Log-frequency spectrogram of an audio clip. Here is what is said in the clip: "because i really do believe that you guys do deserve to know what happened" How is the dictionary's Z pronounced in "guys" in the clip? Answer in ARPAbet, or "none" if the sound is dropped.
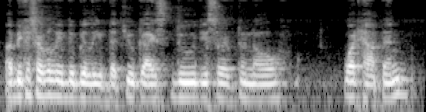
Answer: S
